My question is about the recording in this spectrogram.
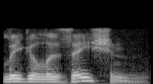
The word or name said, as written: legalization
